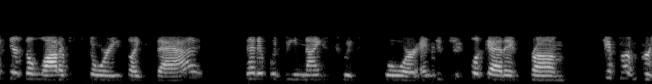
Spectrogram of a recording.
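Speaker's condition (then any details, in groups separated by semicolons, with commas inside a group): No condition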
